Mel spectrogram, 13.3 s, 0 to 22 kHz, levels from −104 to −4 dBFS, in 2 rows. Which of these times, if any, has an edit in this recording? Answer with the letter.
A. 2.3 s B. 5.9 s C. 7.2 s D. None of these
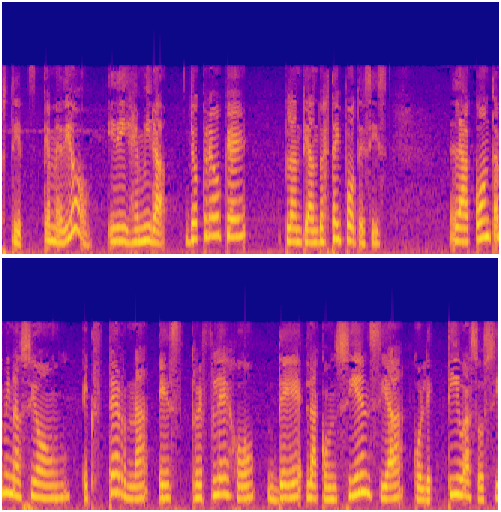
D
